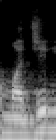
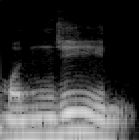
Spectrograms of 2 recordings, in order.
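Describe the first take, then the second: First: It is said without a nasal before j. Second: It is said with a nasal before j. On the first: The speaker calls it wrong. "यहाँ मजिल लिखा हुआ है" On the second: The speaker calls it right. "बिंदु लगाएंगे अनुसार का"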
